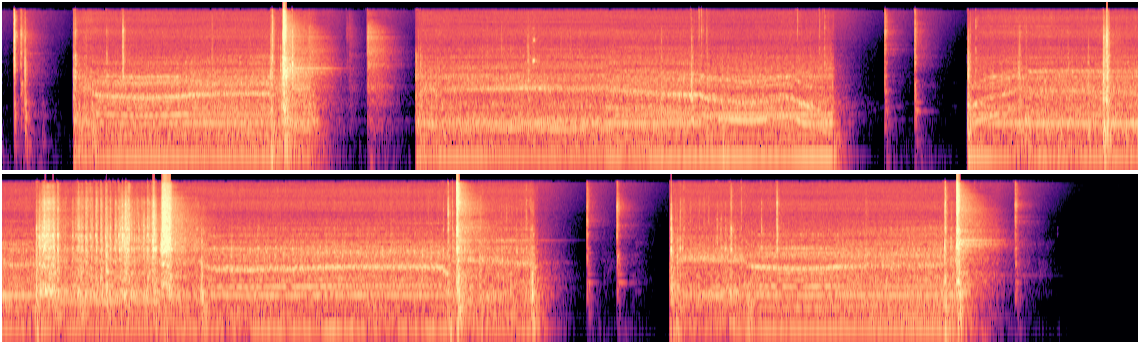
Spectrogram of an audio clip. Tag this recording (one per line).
Industrial
Machinery
Mechanical
Metal
Metallic
Robot
Scifi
